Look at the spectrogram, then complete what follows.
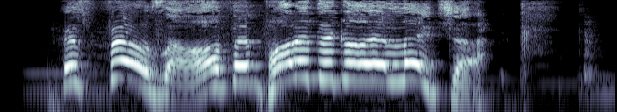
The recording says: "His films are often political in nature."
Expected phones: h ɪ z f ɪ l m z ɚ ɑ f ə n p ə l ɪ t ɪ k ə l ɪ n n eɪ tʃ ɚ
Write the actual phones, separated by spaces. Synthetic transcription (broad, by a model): h ɪ z f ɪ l z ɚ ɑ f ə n p ə l ɪ t ɪ k ə l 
